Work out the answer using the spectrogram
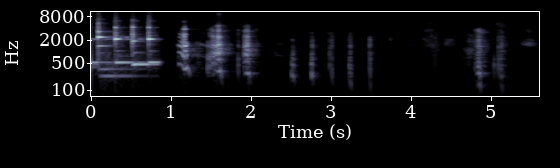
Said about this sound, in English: No, it was somebody. I thought I turned my phone off.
